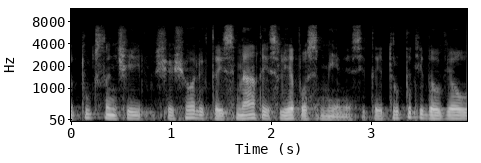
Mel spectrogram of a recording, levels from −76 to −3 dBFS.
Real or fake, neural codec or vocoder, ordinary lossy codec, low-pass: fake; codec, 16 kHz, 16 kbps, FreqCodec, smaller model; MP3, 64 kbps; 7.2 kHz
